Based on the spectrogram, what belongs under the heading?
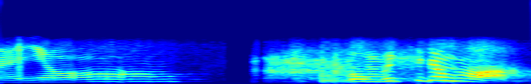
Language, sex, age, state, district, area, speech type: Bodo, female, 45-60, Assam, Chirang, rural, conversation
